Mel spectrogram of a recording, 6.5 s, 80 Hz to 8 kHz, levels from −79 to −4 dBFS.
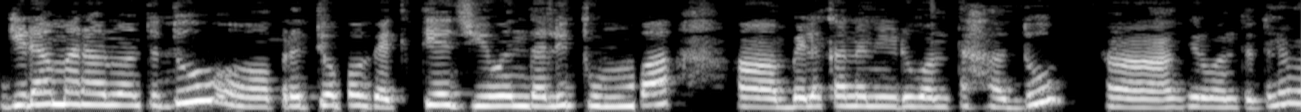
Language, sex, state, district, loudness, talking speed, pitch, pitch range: Kannada, female, Karnataka, Mysore, -14 LUFS, 90 wpm, 255 Hz, 235-280 Hz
